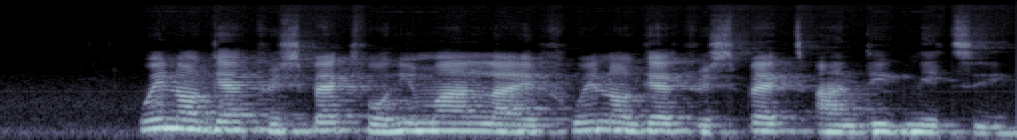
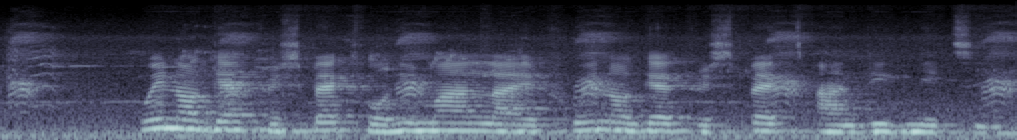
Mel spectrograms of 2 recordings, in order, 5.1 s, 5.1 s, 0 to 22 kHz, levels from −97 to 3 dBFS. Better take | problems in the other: first | background sound (Bird); 12 dB below the speech

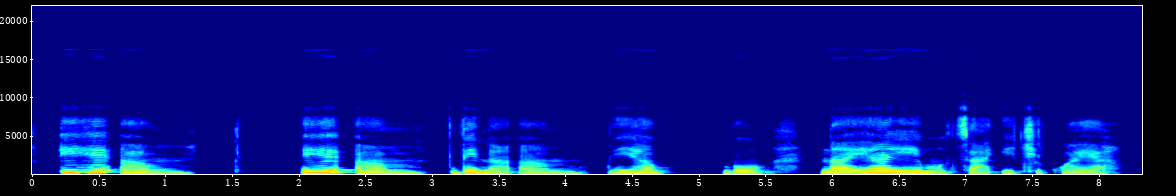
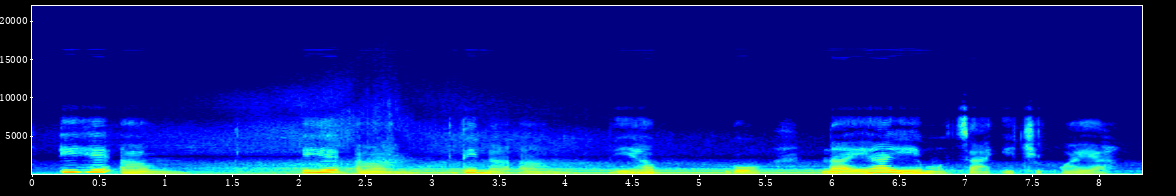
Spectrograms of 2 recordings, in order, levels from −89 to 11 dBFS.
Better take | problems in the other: first | background sound (Car passing by); 11 dB below the speech

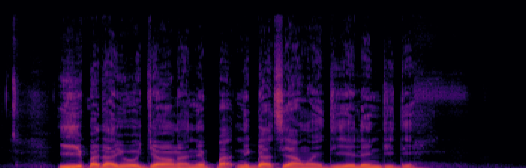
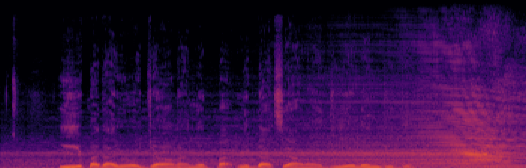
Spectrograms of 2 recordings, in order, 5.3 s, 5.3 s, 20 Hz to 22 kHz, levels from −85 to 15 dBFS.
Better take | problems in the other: first | background sound (Engine); 4 dB below the speech

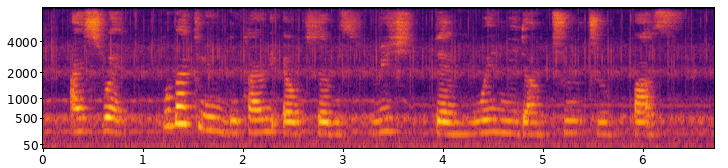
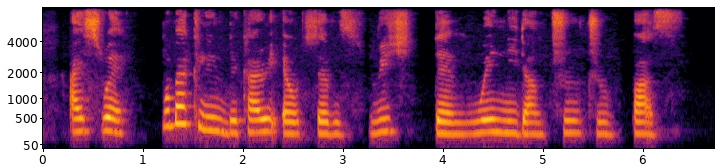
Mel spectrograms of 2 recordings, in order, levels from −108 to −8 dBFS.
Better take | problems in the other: second | background sound (Mechanisms); 16 dB below the speech // room echo; dies away in 0.2 s

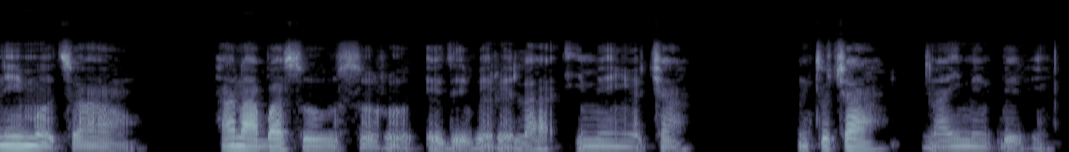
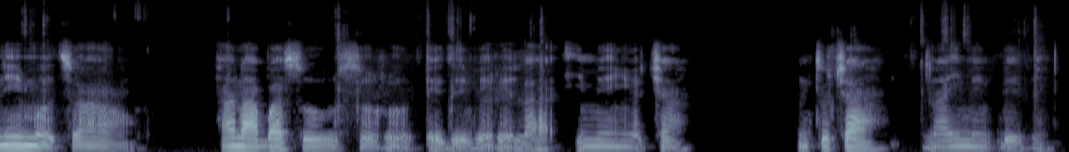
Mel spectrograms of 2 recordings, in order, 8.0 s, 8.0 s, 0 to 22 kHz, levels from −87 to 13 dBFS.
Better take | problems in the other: first | noise reduction (neural mask model Resemble Enhance denoiser)

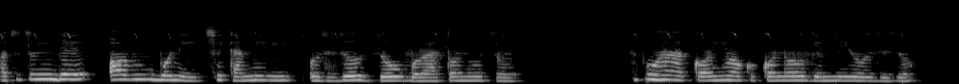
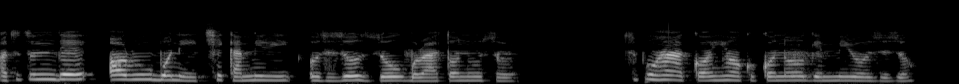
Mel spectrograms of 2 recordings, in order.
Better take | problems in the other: second | noise reduction (neural mask model DeepFilterNet 3)

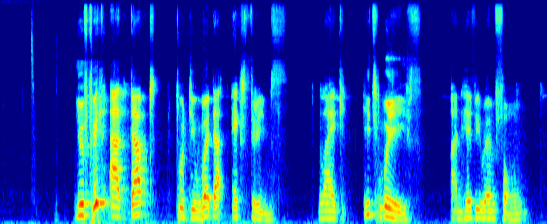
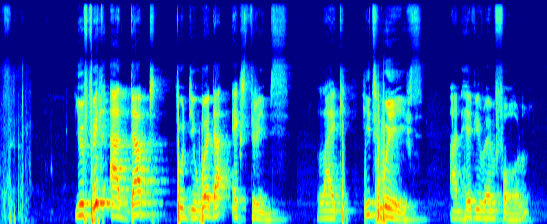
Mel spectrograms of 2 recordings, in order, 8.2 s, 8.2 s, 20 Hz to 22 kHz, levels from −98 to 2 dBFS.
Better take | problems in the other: second | noise reduction (neural mask model DeepFilterNet 3)

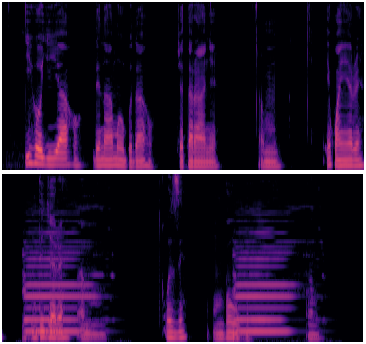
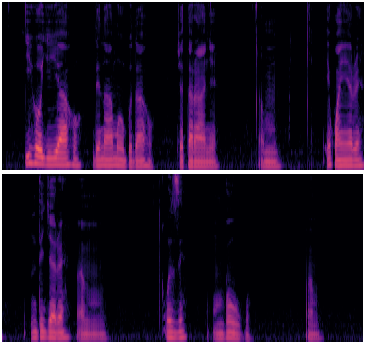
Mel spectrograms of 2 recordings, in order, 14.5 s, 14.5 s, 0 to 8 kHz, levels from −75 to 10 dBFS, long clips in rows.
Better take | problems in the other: second | noise reduction (classical method log-MMSE)

